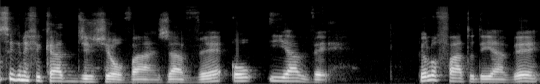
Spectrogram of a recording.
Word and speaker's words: Iavé: Então, seria Iová, ou então Jeová. Porque então, no hebraico não tem o J. Então, o mais próximo hoje é essa pronúncia aqui, Iavé.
